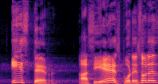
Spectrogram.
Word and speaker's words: Esther: historia sabía usted que la manera de pronunciar y estar en inglés es esther así es por eso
